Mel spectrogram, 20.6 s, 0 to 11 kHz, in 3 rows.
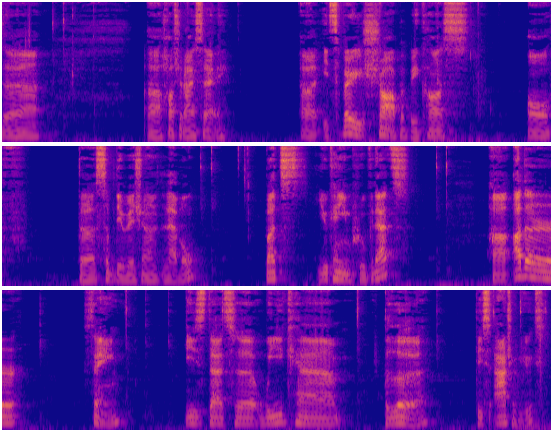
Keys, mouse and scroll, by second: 1.2-4.6 middle drag, 4.6 z, 5.6-6.0 shift+middle drag, 6.0-8.2 scroll up 3, 8.2-9.4 scroll up 1, 9.4-13.0 drag, 13.0-14.9 middle drag, 14.9 click, 15.5-16.5 middle drag, 16.5 click, 18.5 scroll down 1, 18.8-19.9 middle drag, 19.9 click, 20.5 click.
